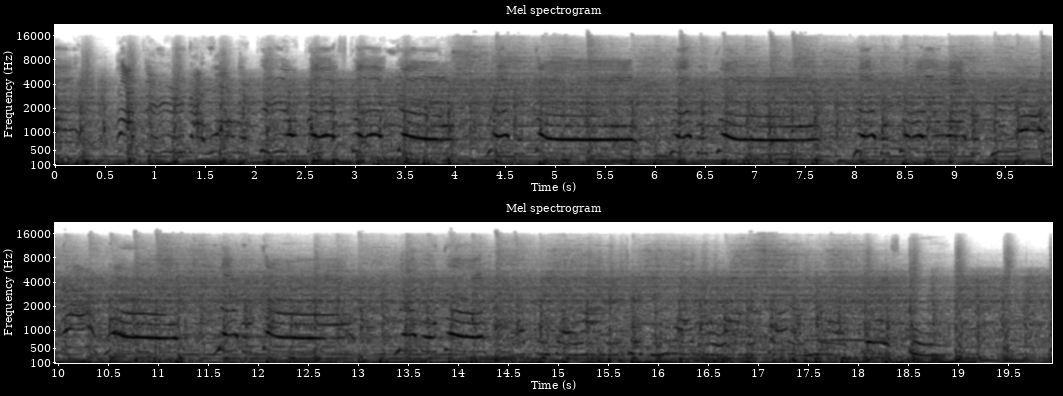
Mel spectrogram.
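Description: A loud, raw riot grrrl punk rock song plays continuously, with driving distorted guitars and drums under screamed, sliding vocal lines that cut through the dense mix for the whole stretch.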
